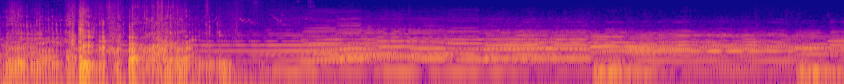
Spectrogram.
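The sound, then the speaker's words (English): Lions roaring: a few rough, rumbling bursts, then long, loud, steady roars with deep harmonic tones that continue to the end, with no talk. “There was no mistaking what it was. Even though they had never heard the sound before, they knew it was the roaring of lions.”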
